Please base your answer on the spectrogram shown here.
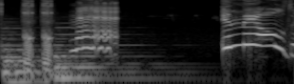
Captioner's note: both giggling; snorts; bleats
